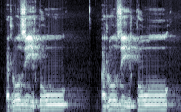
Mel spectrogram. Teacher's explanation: را کے اوپر پیش ہو تب بھی را موٹی پڑھی جائے گی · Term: را کی تفخیم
